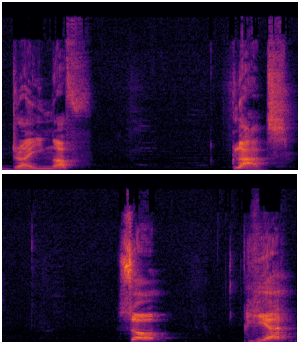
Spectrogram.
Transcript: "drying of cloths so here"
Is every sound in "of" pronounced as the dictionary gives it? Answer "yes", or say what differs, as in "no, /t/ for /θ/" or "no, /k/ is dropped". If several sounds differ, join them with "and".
no, /p/ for /v/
